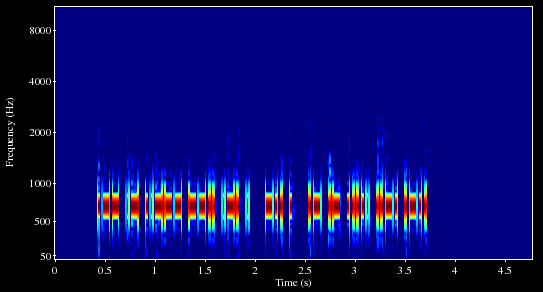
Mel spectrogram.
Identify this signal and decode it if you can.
Morse code, heard as a keyed tone, about 46 wpm, 700 Hz. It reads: WA2ZRE DE AA5FL
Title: USA Callsign DE Callsign 50wpm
